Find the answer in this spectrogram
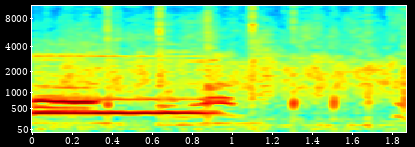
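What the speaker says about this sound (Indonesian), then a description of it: "Mari kita tepuk tangan dulu untuk Kak Grizzly." Loud applause fills the clip, a steady wash of clapping with a sustained tone fading out in the first second.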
